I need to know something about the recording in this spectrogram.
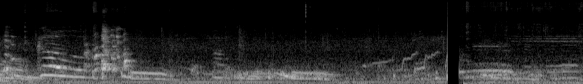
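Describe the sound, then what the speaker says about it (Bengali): A pair of pigeons at a bird sale coo repeatedly, soft throaty calls rising and falling close by, with a steady low hum underneath and a brief dropout near the end. "খুবই চমৎকার এক জোড়া কবুতর"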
